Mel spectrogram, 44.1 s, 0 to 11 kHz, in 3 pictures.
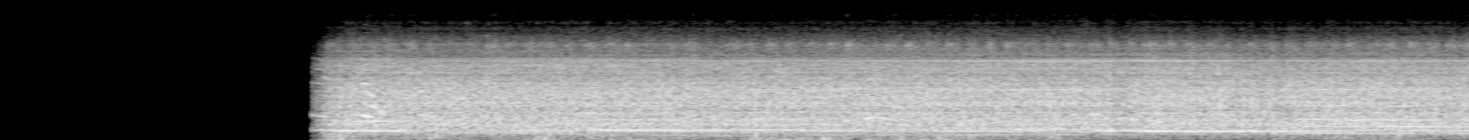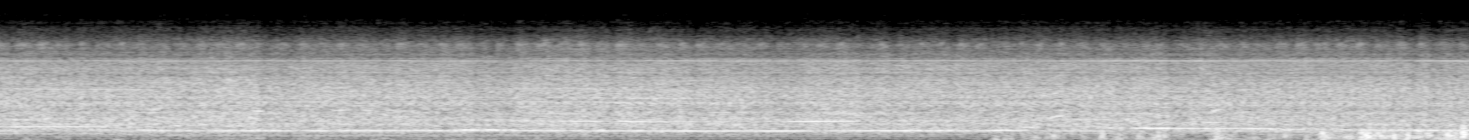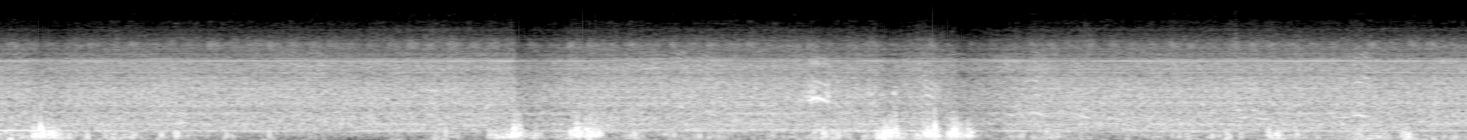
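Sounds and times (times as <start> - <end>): faint high whine: 3.2 - 44.0
truck engine and hydraulics running: 3.2 - 44.0
wind buffeting microphone: 27.9 - 31.4, 33.8 - 36.2, 37.5 - 40.0.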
